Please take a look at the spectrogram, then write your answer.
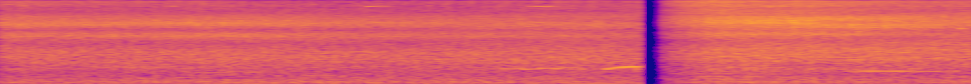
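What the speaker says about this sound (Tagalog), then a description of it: "Itong nakikita ninyo mga sasakyan, yan yung papuntang Buhangin." Steady traffic rumble from vehicles heading toward Buhangin near the Maa flyover construction in Davao City, a continuous broadband roadway wash at moderate distance with a brief dropout partway through.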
